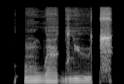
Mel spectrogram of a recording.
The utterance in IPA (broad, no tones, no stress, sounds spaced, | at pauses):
ʔ õ w æ ɡ lʲ ʉ t͡s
